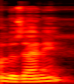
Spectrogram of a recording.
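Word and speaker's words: Lausanne: जो French acronym है उसके मुताबिक इसका जो उच्चारण किया जाता है, यह एक इंटरनेशनल ऑर्गेनाइजेशन है जिसका हेडक्वार्टर मिलेगा आपको लुज़ाने स्विट्जरलैंड में।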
